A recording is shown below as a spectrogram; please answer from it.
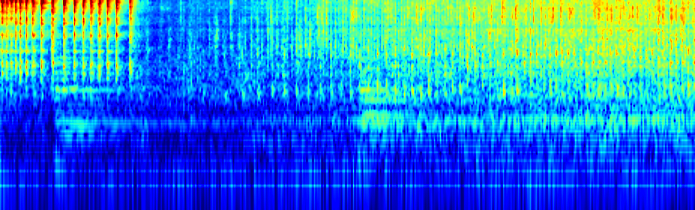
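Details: Tacx Flux smart trainer spinning: rough, irregular mechanical grinding with ratchety clicks about four times a second; source unclear.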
